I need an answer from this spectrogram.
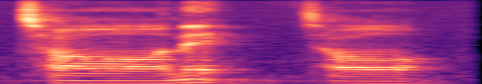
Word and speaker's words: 전에: And the pronunciation is linked. 전에.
